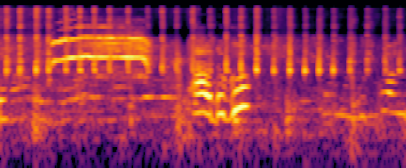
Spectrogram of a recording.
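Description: A shrill, steady whistle tone held for about a second, over a fast, even clicking of about six or seven clicks a second.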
